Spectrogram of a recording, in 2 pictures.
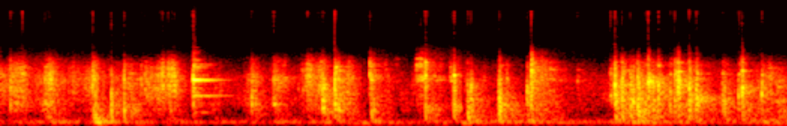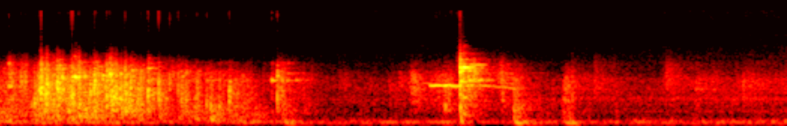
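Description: Bricks being knocked loose and falling as a brick wall is torn down: a string of knocks and clatters, thickening into a longer tumble about four seconds in, then dying away.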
